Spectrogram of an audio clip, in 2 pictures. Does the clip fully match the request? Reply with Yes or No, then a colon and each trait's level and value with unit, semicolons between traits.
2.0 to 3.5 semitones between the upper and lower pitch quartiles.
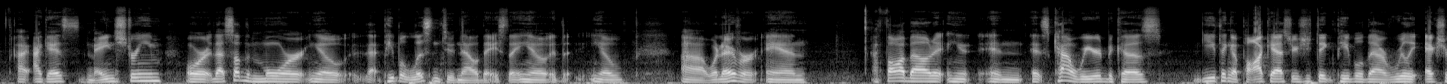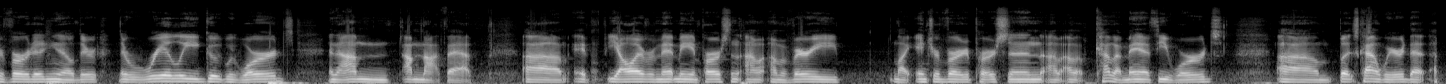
Yes: narrow, 2.5 semitones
